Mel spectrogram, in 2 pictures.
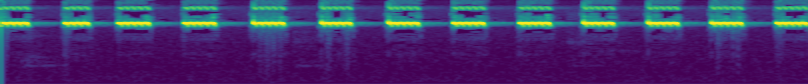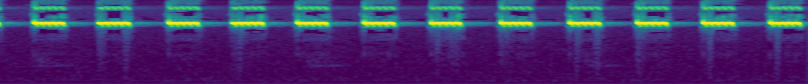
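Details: Male cricket chirping rhythmically on a summer evening, short bright high tones repeated around four times each second, very regular, no other animals or noise heard.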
